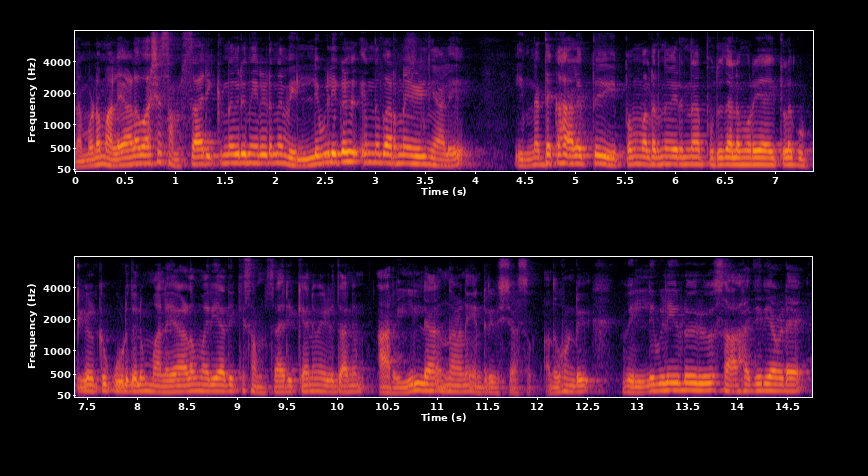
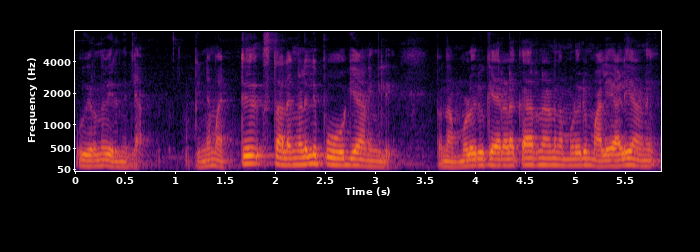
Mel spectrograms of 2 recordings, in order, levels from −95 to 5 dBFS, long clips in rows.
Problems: low volume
